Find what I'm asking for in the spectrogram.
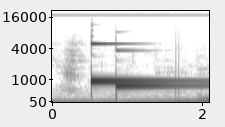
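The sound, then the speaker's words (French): A doorbell on an apartment door chimes a clear two-note ding-dong, both tones ringing out and sustaining with a soft click partway through. No one speaks. “sur la sonnette de la porte en face d'elle, Piletta peut lire Madame Plombe.”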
